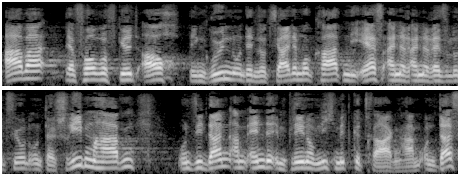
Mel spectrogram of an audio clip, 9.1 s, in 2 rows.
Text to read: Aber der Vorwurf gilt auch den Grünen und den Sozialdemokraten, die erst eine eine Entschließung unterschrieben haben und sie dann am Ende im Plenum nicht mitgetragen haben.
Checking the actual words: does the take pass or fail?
pass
